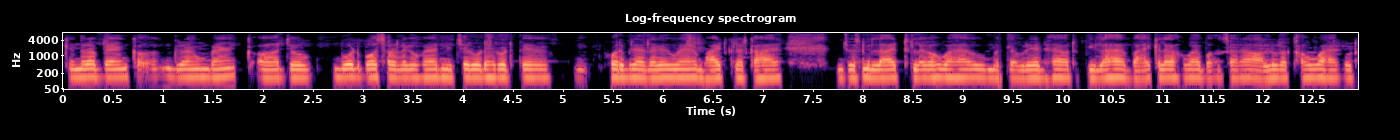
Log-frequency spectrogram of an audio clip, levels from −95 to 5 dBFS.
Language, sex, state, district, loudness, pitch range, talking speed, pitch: Hindi, male, Bihar, Jahanabad, -19 LUFS, 140-145 Hz, 255 wpm, 145 Hz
